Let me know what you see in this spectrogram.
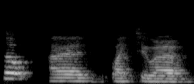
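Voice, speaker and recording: A man giving an academic thesis defense presentation as a doctoral candidate, explaining in a hesitant, halting way with self-corrections. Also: a little high, sing-song. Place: echoey indoor room. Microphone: distant room microphone. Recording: dull, echoey room, distant mic.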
